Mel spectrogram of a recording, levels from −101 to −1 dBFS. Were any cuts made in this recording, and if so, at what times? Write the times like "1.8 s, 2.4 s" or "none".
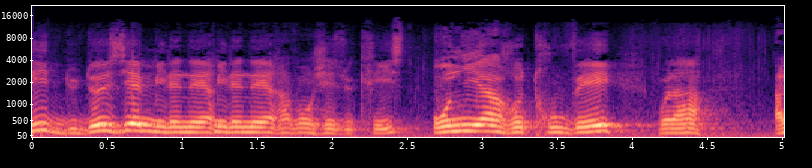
1.2 s, 2.6 s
